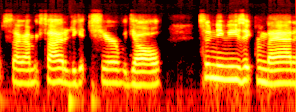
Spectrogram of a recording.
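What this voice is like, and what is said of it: Hoarse voice. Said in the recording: “my voice is hoarse because I've been hollering and singing all weekend”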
